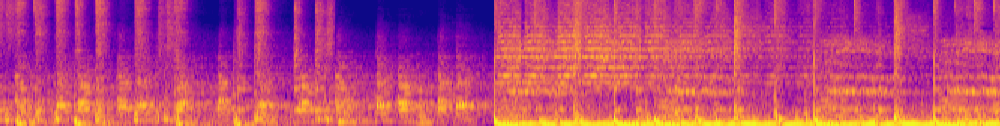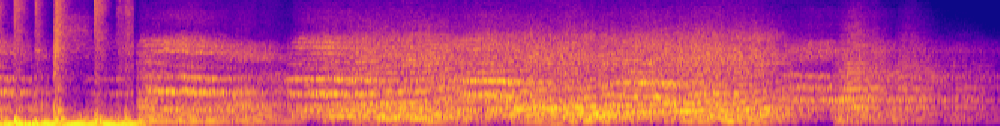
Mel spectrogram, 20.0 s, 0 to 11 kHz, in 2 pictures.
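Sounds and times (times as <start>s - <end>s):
choir-like vocal sample: 6.4s - 20.0s.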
